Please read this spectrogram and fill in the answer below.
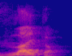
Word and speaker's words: Laika: Second one is Laika.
